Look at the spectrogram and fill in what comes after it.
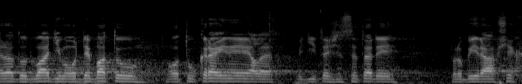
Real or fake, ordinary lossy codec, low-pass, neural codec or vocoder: real; MP3, 64 kbps; 14.4 kHz; none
